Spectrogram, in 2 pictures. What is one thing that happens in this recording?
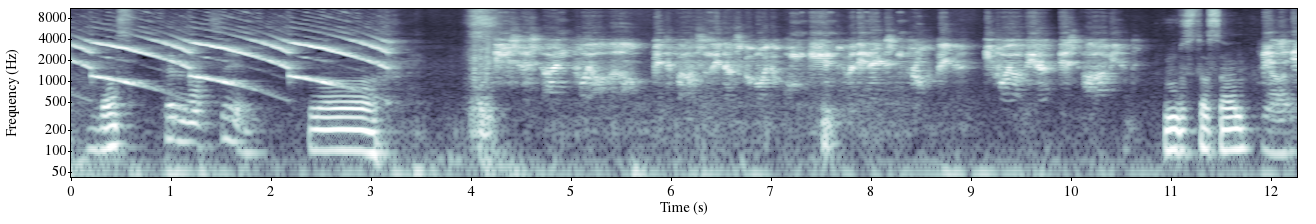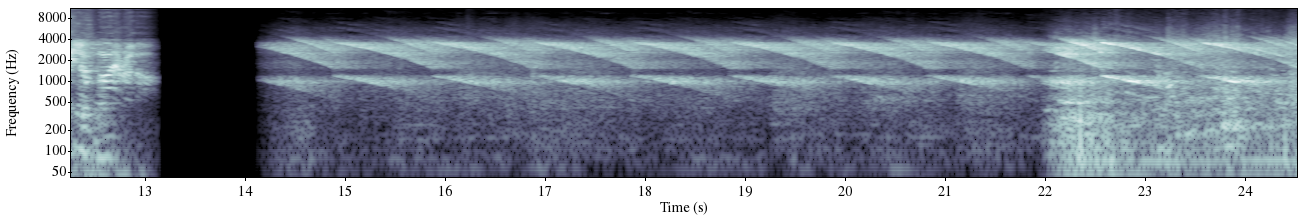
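A fire alarm wails with rapid falling sweeps.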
